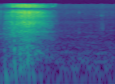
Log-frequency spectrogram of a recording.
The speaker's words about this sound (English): Forgive my sniffling, I have a cold.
